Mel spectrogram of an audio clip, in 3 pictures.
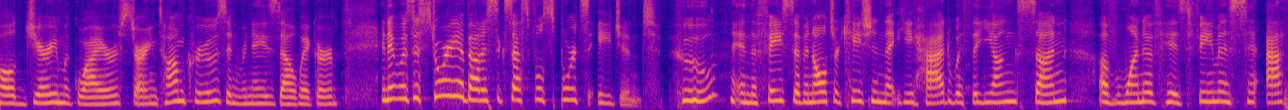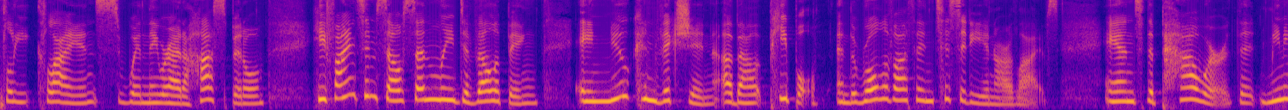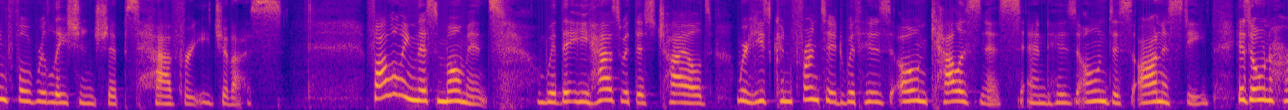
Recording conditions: large echoing room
